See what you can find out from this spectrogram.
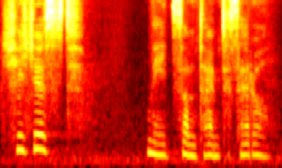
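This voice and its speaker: Ambient noise sits behind a gentle young woman in a cinematic game. She talks very slowly and softly, with a reassuring, natural delivery. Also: on the low side, expressive.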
